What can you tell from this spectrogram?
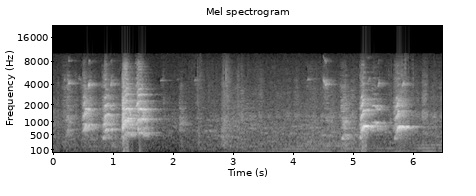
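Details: Masseter Alanis, a female Bull Terrier, gives short harmonic barks and yelps in two bursts, one around the first second and another after five seconds, with quieter faint sounds in the gap between.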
